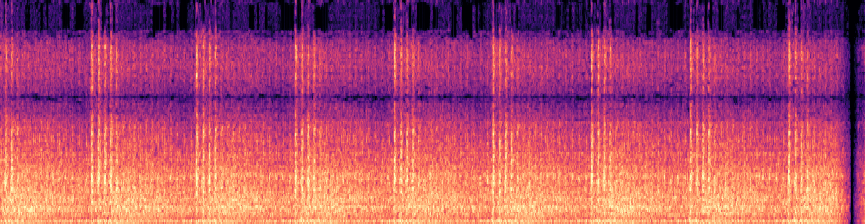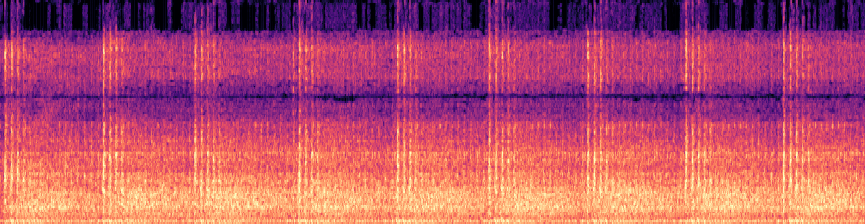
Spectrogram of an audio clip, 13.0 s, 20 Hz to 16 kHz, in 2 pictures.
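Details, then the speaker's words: Troy-Bilt 21-inch self-propelled mower with a Honda engine that only ran on choke, after carburetor cleaning and refitting: it starts but rises and falls in speed about every 1.5 seconds in a rhythmic hunt; engine surging. "I got it put back on the machine, took it outside and started. It started right up, but it kind of surged."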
